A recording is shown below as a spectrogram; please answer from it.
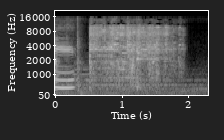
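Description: Glass shattering sound effect: a crash of breaking glass that starts about half a second in, lasts about a second and a half and cuts off suddenly.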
